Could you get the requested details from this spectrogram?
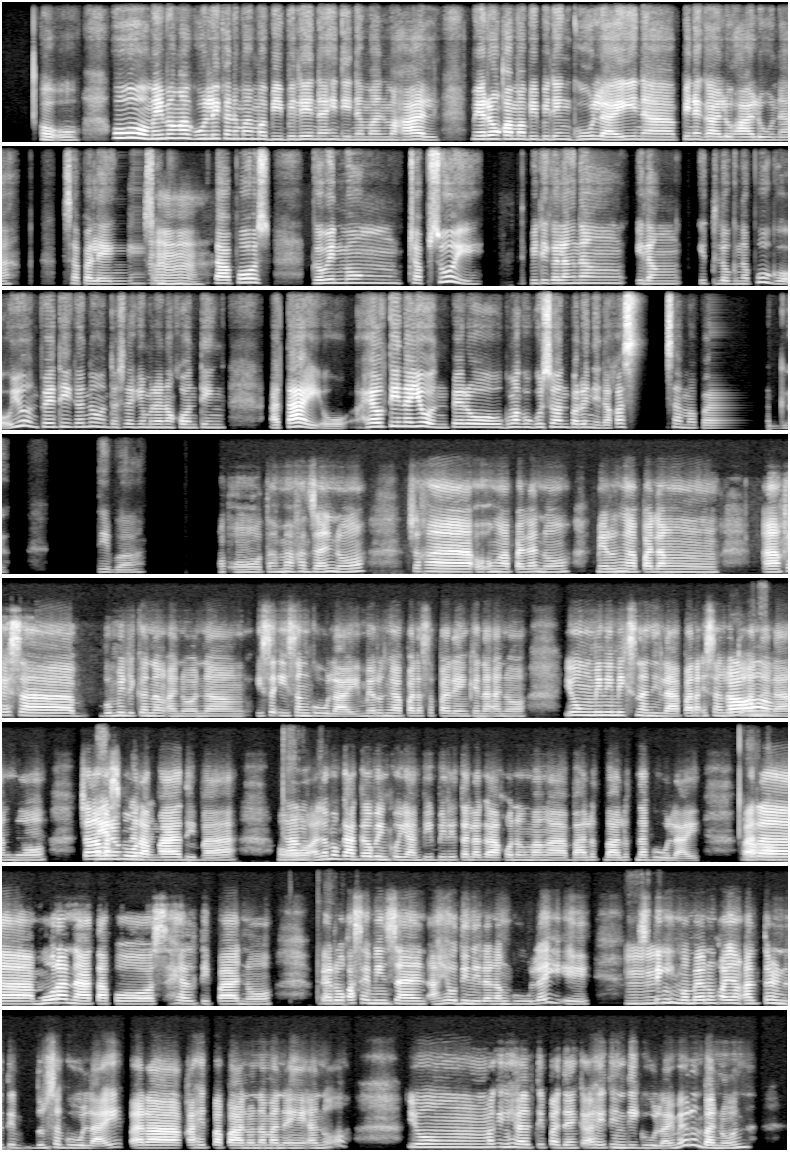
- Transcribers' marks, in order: static; tapping; distorted speech; other background noise
- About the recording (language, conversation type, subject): Filipino, advice, Paano ako makapaghahanda ng masustansiyang pagkain kahit walang oras magluto habang nagtatrabaho?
